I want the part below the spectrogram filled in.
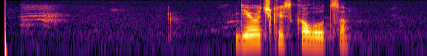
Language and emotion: Russian, neutral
